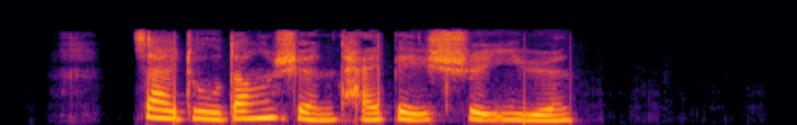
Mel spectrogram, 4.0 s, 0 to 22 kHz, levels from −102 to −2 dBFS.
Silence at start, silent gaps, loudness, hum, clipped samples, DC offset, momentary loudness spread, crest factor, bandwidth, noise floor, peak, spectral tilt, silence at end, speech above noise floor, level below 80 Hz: 0.7 s; none; -22 LUFS; none; under 0.1%; under 0.1%; 5 LU; 20 dB; 8.2 kHz; -90 dBFS; -4 dBFS; -4.5 dB/octave; 1.15 s; 68 dB; -62 dBFS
